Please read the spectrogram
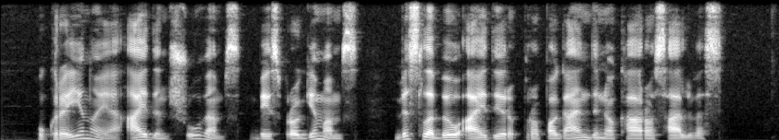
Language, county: Lithuanian, Vilnius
